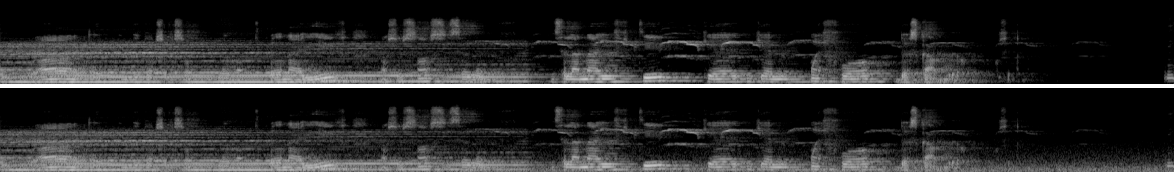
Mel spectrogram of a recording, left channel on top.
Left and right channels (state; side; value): noise; right; rumble, 15 dB below the sound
